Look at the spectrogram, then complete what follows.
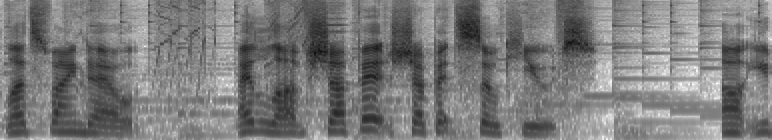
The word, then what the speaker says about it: Shuppet: don't really need that shed it shop it uh so sh s u p and then pet goodbye glacon my child just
